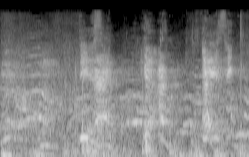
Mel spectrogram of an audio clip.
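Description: Several voices shouting and yelling over one another in a heated on-stage row.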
